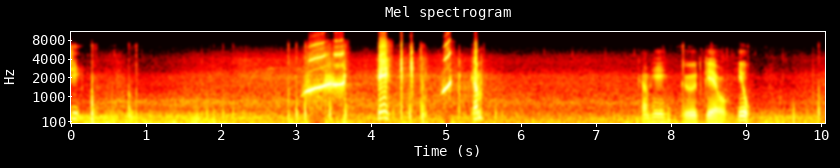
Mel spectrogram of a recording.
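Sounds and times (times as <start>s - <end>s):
person whistling: 3.1s - 3.7s.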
